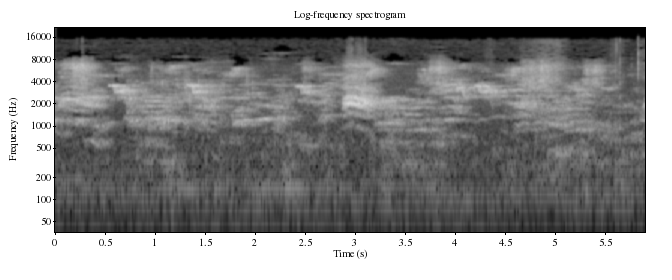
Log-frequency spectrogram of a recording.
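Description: Many small birds chirping and squawking together in a busy, overlapping chatter, with a louder call about three seconds in.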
